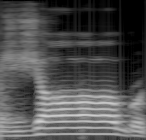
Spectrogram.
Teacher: tá vendo o timbre aberto do ó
